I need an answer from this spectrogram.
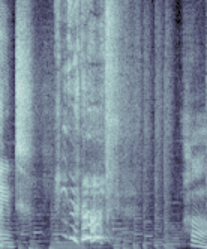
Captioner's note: laughter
